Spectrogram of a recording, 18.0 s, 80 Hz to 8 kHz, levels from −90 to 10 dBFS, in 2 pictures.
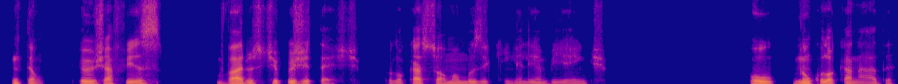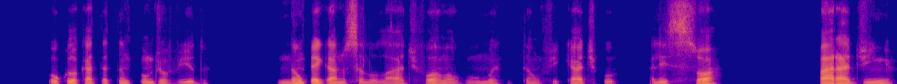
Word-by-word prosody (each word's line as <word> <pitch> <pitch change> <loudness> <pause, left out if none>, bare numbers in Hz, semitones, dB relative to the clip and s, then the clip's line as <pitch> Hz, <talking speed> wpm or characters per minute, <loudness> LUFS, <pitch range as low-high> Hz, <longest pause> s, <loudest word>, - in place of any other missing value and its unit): Então, 100 - -6 0.3
eu 115 -2 +2
já 135 +6 -1
fiz 75 - -4 0.5
vários 135 +4 +2
tipos 130 -1 -2
de 125 +3 -3
teste. 85 -9 -15 0.2
Colocar 105 +2 -3
só - - -8
uma 145 -3 -8
musiquinha, 110 -2 -11
ali, 105 +1 -12
ambiente 95 0 -15 1.5
ou 115 -2 +3 0.2
não 125 +2 +2
colocar 115 -2 -1
nada, 100 +5 -13 0.5
ou 115 0 +1
colocar 120 -2 +3
até 115 +4 -6
tampão 125 -3 -4
de 110 -1 -6
ouvido. 115 +6 -5 0.7
Não 125 +7 +3
pegar 120 -8 +5
no 110 - -3
celular 100 +1 -4
de 115 - -17
forma 115 -2 0
alguma, 105 +5 -9
então, 105 -1 -11
ficar, 105 +1 -2
tipo, - - -11 0.3
ali, 105 +2 -2
só 130 +6 +4 1.0
paradinho. 125 -1 +6
115 Hz, 125 wpm, -26 LUFS, 105-125 Hz, 1.5 s, paradinho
